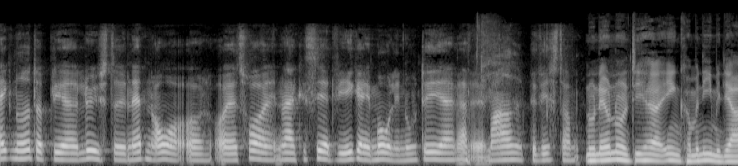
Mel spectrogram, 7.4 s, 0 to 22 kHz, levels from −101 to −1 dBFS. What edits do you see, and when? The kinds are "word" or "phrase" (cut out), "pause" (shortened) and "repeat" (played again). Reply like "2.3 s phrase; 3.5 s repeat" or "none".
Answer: 4.7 s word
